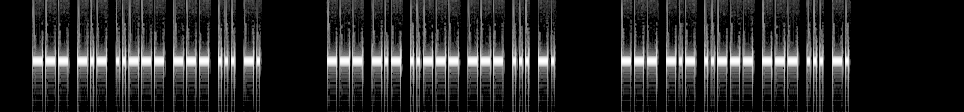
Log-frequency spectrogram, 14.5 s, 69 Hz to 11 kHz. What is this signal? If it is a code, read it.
Morse code, heard as a keyed tone, about 25 wpm, 700 Hz. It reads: OK2OSN OK2OSN OK2OSN
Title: DXCC-100 Call Signs - 6 Characters - Repeated 3x - 25wpm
